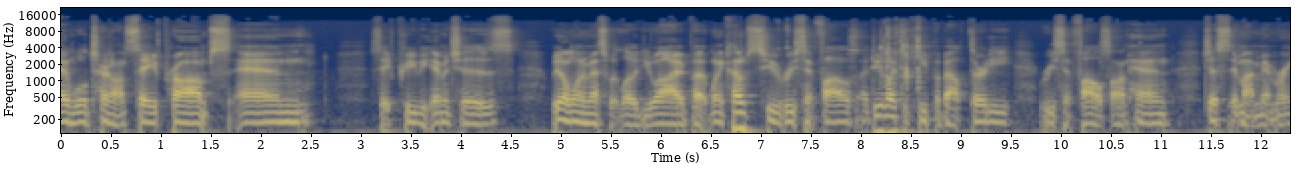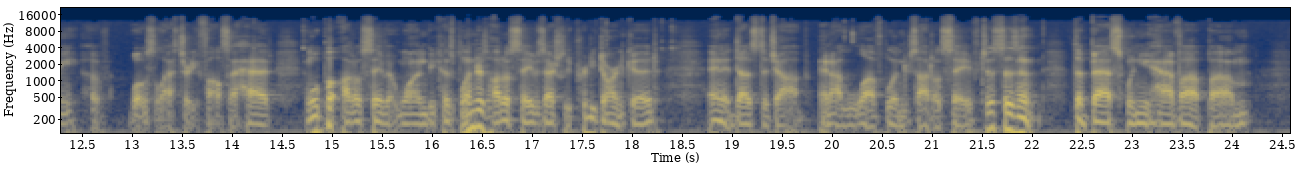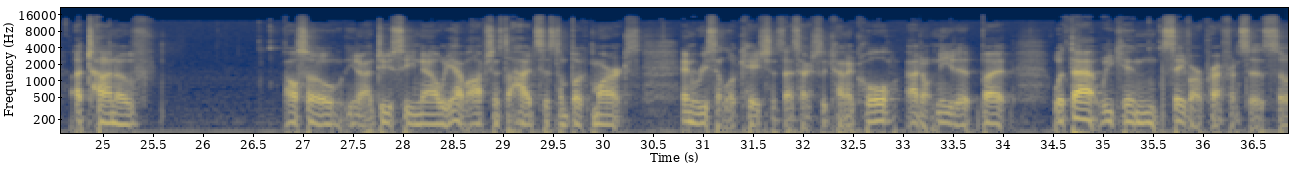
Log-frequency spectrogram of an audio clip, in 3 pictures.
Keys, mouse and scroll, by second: 7.2 click, 8.2 KP_3, 8.4 KP_Enter, 14.2 KP_Enter, 14.3 click, 18.3 click, 26.6 click, 31.8 click, 35.5 click, 36.7 click.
